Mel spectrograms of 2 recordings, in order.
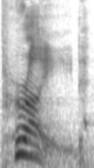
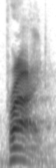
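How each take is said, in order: First: It is said in a British accent. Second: It is said in an American accent.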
